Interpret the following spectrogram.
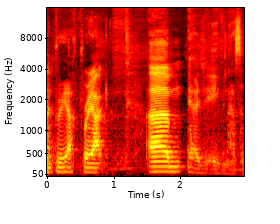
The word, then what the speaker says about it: Breac: Just say Breac. Breac. It even has a pronunciation thing on the back that I didn't even look at.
